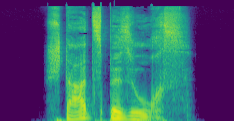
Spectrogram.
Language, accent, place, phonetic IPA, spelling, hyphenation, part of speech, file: German, Germany, Berlin, [ˈʃtaːt͡sbəˌzuːχs], Staatsbesuchs, Staats‧be‧suchs, noun, De-Staatsbesuchs.ogg
- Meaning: genitive singular of Staatsbesuch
